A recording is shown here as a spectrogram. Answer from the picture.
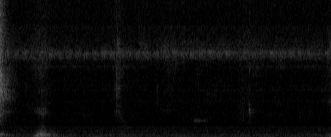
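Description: Near silence: room tone with a faint steady hum, and one brief faint sound about half a second in.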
